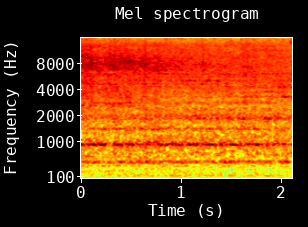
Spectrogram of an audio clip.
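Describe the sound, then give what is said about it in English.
A SkyTrain metro train in Metro Vancouver, run by manual operators, passes with a steady loud rumble of wheels on track and a sustained electric motor whine humming over it, no voices. “Sky trains were only slightly delayed thanks to manual operators.”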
